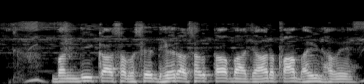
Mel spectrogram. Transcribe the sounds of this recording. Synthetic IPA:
bə̃nd̪ikasəbseɖʱeːɾəsəɾt̪abaːd͡ʒaːɾpabʱəilɦəʋeː

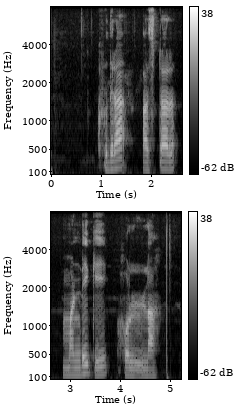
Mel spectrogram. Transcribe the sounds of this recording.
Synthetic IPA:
kʰʊd̪ɾa | əsʈəɾ | məɳɖiki | holːaː

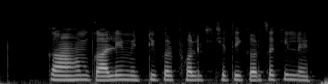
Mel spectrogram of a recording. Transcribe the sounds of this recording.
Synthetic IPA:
kɐɦãɦɐmkaːlimɪʈːipɐɾpʰɐlki̥kʰeːt̪ikɐɾsɐkilẽː

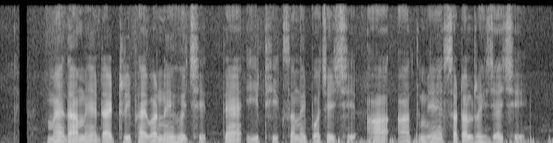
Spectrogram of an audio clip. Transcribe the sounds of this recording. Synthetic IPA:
məd̪ameɖajʈɾipʰaɪbəɾnəjɦojt͡ʃʰɛt̪ɛ̃ʔiʈʰiksə̃nəjpɔ̃t͡ʃɛt͡ʃʰɛaãt̪ʰmesəʈəlɾəɦid͡ʒajt͡ʃʰɛ

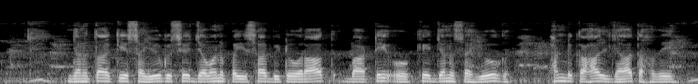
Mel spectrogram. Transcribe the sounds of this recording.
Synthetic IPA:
d͡ʒənt̪akesəɦɪjoːɡsed͡ʒəʋənpəɪsabɪʈoːɾaːt̪baːʈeʔoːked͡ʒənsəɦjoːɡ | pʰə̃ɳɖkaɦald͡ʒaːt̪ɦəʋeː

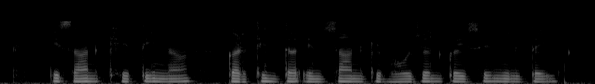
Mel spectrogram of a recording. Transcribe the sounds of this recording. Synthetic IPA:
kɪsaːnkʰeːt̪inɐkəɾt̪ʰɪnt̪ɐʔɪnsaːnkebʱoːd͡ʒənkɐisemɪlt̪əi

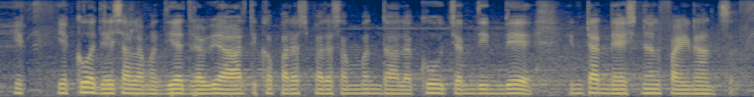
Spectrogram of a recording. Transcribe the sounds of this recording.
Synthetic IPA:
ekːuʋɐd̪ɛːʃaːlɐmɐd̪ʱjɐd̪ɾɐʋjɐaːɾt̪ʰikɐpɐɾɐspɐɾɐsɐmbɐnd̪ʱaːlɐkut͡ʃɐnd̪ind̪eː | iɳʈɐɾneːʂɐnɐlpʰɐjnaːns

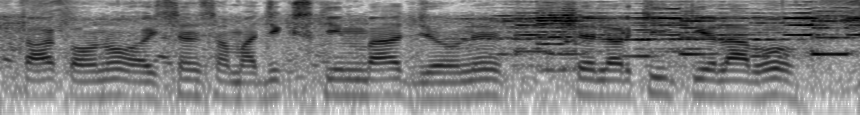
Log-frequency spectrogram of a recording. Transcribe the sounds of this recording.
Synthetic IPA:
kakɔːnoəɪsənsaːmaːd͡ʒɪkskiːmbaːd̪d͡ʒneseləɽkikilaːbɦoː

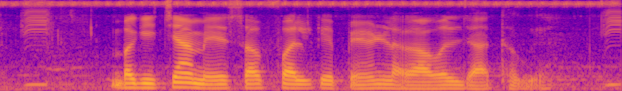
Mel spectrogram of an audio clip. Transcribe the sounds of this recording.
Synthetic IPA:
bəɡiːt͡ʃjãmẽsəbfəlkepẽːɳlə̰ɣaːwəld͡ʒaːt̪ɦṵḛː

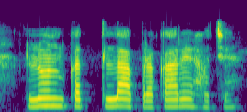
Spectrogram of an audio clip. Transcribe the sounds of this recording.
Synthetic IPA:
lonkət̪lapɾəkaɾeɾəɦot͡ʃʰɛ

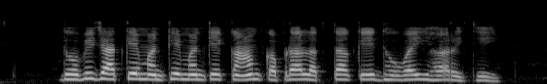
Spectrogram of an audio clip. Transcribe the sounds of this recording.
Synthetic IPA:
d̪ʱoːbid͡ʒaːt̪̚kemənkemənkekaːmkəpɽalət̪aked̪ʱoːʋəiɦəɾəɦit̪ʰeː

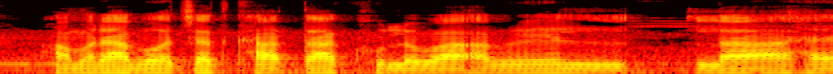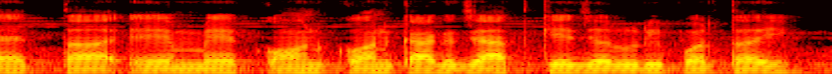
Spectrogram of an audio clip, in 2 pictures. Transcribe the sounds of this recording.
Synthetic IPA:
həmɾabət͡ʃət̪kʰat̪akʰulbabel | laɦɛt̪ɔemekɔnkɔnkaɡd͡ʒat̪ked͡ʒəɾuɾipəɾt̪əj

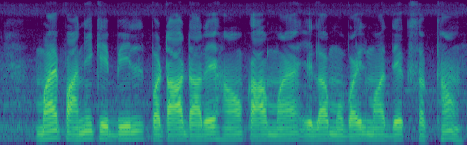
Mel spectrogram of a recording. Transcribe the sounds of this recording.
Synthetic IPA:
mə̃ːpaːnikebiːlpəʈaːɖaːɾeɦãːũkamɛ̃ɪlamoːbaːɪlmãd̪eːkʰsək̚t̪ʰaũ

